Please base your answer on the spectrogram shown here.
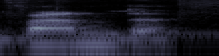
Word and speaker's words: Wanda: iron curtain yes well they would pronounce her name vanda and they called her wonder like you did so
